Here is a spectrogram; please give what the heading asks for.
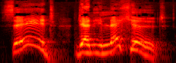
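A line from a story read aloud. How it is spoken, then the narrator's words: Shouted. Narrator (German): schrie einer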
